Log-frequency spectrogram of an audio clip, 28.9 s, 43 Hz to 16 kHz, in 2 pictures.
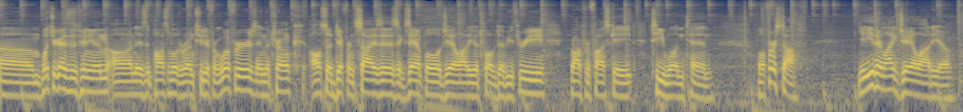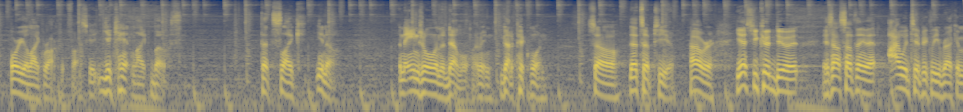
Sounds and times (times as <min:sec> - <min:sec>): Speech: 0:00.0 - 0:10.7, 0:11.4 - 0:12.0, 0:12.9 - 0:17.2, 0:18.4 - 0:19.6, 0:20.4 - 0:22.6, 0:23.3 - 0:28.9
Music: 0:00.0 - 0:28.9.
